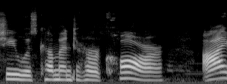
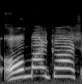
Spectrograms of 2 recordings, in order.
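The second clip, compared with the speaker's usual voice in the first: high alarmed gasp of a phrase; higher, louder startled exclamation; panicked; 11 semitones higher, 4 dB louder than usual. Retold or imitated. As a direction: freak out at the frog. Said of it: "I was like".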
